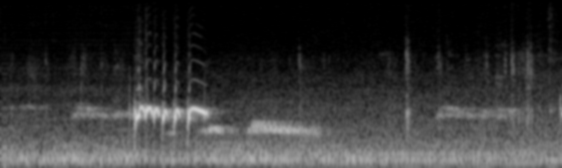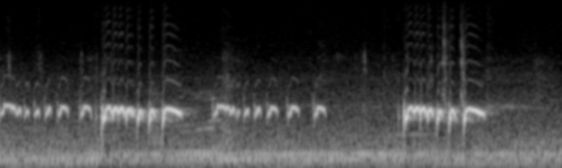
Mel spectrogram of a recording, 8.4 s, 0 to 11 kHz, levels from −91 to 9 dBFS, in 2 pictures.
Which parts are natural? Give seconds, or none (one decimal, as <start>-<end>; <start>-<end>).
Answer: 1.1-8.4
